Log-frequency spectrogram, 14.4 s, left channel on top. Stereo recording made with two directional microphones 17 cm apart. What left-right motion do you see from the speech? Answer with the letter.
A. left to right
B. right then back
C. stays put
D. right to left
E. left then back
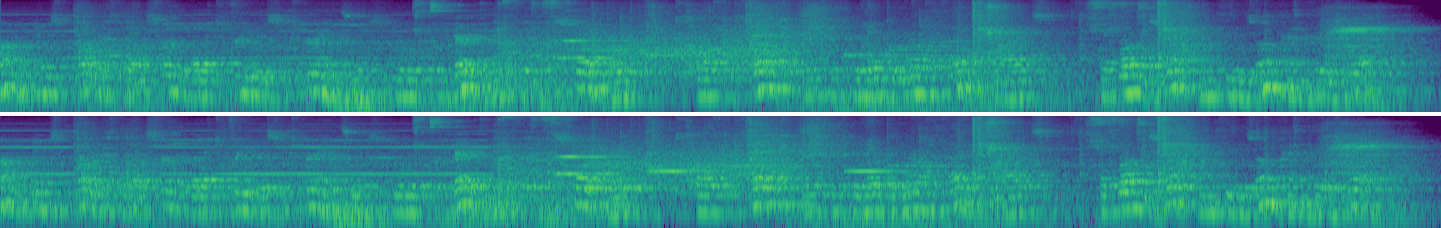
C.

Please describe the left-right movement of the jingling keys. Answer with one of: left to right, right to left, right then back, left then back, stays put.
left then back.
